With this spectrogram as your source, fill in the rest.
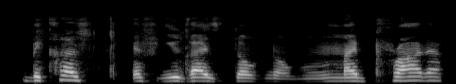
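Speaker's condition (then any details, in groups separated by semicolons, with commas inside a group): Cerebral palsy; wheelchair user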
